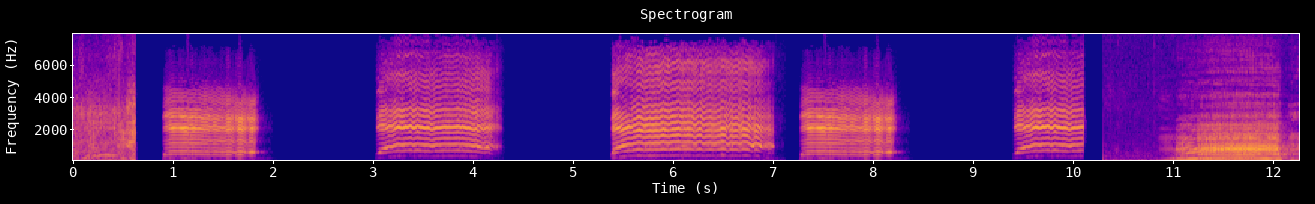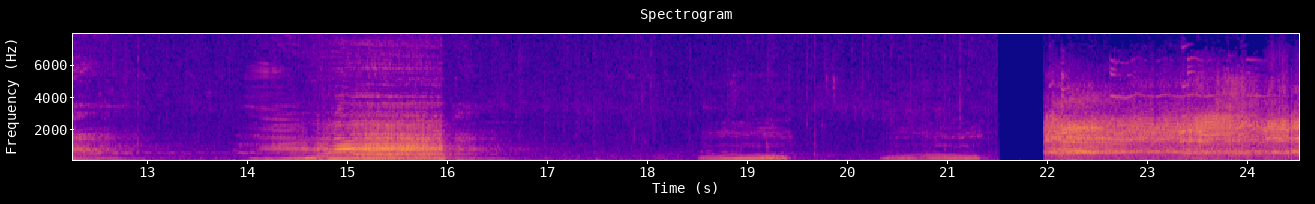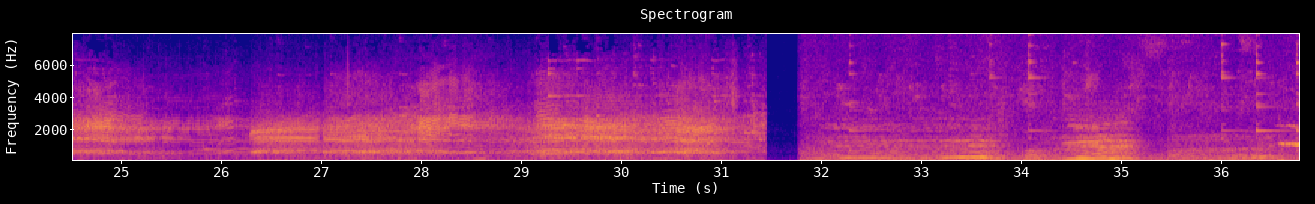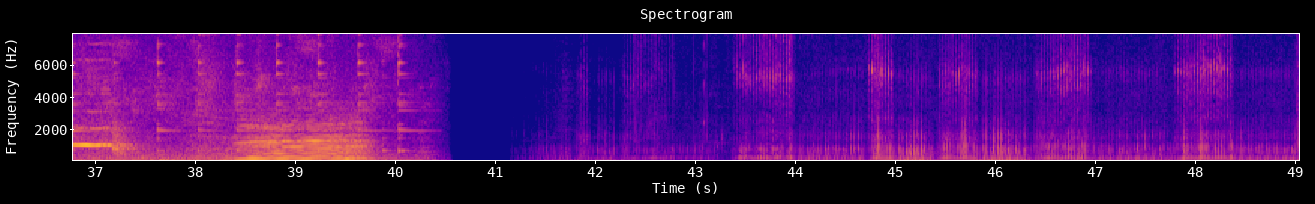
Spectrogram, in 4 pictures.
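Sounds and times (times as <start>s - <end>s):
sheep bleating: 0.9s - 2.0s, 3.0s - 4.4s, 5.4s - 8.4s, 9.4s - 10.2s, 22.0s - 31.5s
cattle lowing: 13.9s - 16.8s, 24.4s - 37.5s, 41.3s - 49.0s
flock of sheep bleating together: 22.0s - 31.5s.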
